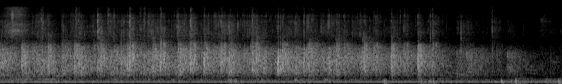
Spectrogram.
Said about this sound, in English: Clap your hands and you can be seated.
